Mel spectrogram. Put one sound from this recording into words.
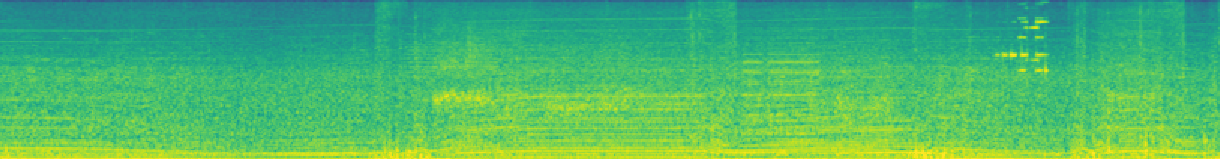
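A motorcycle engine revs up and down as gears shift.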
